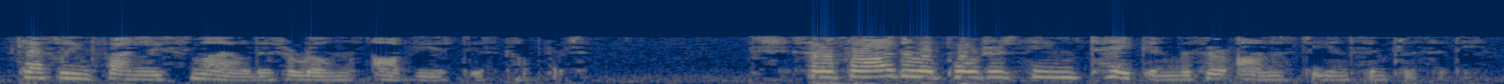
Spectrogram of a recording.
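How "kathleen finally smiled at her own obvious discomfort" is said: usual speaking voice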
